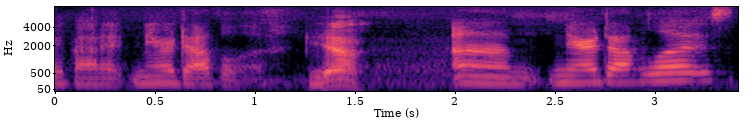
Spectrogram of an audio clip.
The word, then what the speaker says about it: Nero d'Avola: Nero d'Avola.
